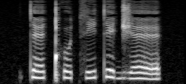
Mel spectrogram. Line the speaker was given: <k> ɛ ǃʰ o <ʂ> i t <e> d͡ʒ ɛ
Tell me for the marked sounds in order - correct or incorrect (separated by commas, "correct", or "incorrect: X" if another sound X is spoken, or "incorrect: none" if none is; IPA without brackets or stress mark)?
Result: incorrect: t, incorrect: t͡s, correct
